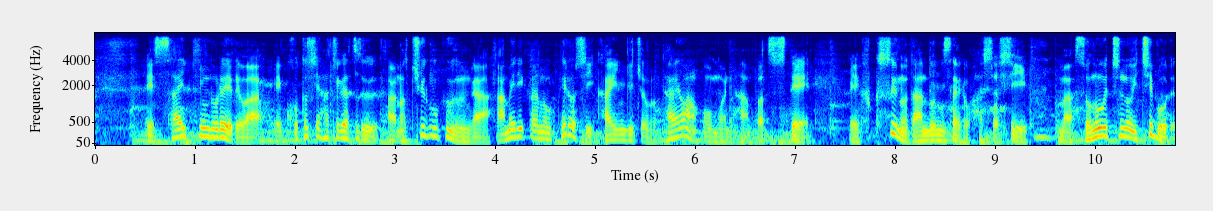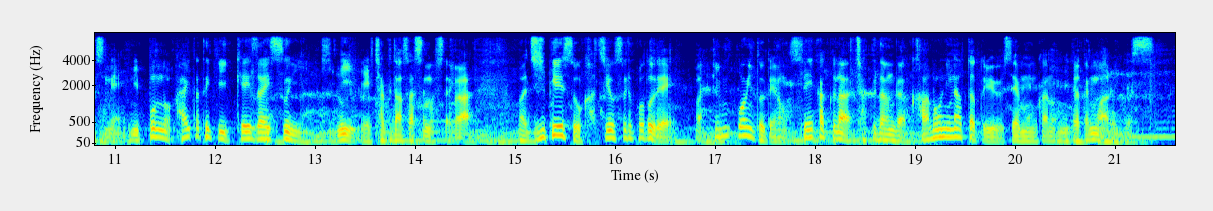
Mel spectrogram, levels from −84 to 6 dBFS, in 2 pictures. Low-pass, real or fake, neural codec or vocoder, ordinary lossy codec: 7.2 kHz; fake; codec, 24 kHz, 3 kbps, HILCodec; none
